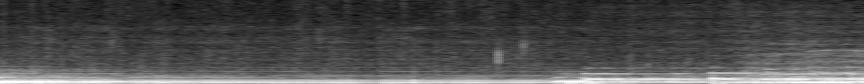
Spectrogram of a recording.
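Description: Lo-fi hip hop outro with no drums: soft, held electric-piano chords over a steady loop of rain sound, with the chord changing a little under three seconds in.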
